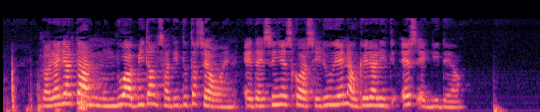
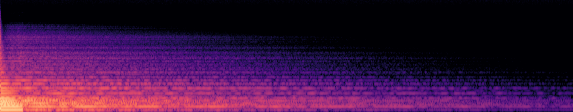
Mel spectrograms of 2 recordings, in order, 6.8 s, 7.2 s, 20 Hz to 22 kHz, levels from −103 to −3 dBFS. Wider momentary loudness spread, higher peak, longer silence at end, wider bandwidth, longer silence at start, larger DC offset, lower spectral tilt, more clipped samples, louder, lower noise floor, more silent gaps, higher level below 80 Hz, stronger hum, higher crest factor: second, 16 LU vs 26 LU; about the same, -4 dBFS vs -2 dBFS; second, 0.5 s vs 3.7 s; first, 11.5 kHz vs 6 kHz; about the same, 0.05 s vs 0 s; neither; second, -5.5 dB/octave vs -11 dB/octave; neither; about the same, -23 LUFS vs -25 LUFS; second, -54 dBFS vs -69 dBFS; neither; first, -50 dBFS vs -62 dBFS; neither; about the same, 20 dB vs 24 dB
